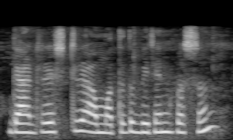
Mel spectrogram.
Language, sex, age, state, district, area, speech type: Odia, female, 18-30, Odisha, Sundergarh, urban, spontaneous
